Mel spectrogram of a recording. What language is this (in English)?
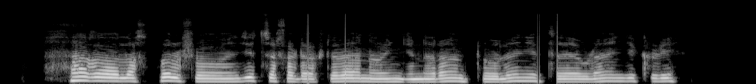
Pashto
